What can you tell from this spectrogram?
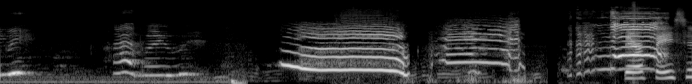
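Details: Goat screams mixed with people talking: a woman's cooing voice, then long, steady, nasal human-sounding screams lasting about a second each, a shorter cry, and a final wavering scream.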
